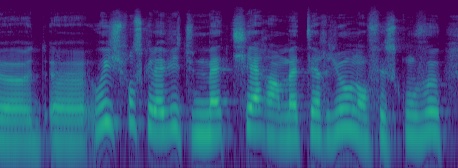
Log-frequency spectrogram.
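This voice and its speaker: On a very clean recording with a silent background, a woman with a normal speaking voice talks at a medium pitch and a fairly quick pace. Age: 30s. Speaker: novelist. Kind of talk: TV talk show interview.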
